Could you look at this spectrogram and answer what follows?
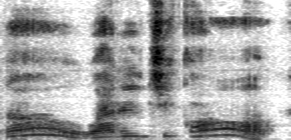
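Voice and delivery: high, fake-sweet greeting; mock innocent. [name] faking surprise at their visit, high and sweet. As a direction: put on a falsely sweet high voice.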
